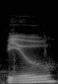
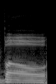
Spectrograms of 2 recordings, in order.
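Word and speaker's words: Beau: And I thought for whatever reason it was pronounced like Bu or something, like spew or bu, but no, it's pronounced bow.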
